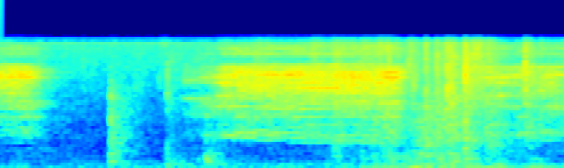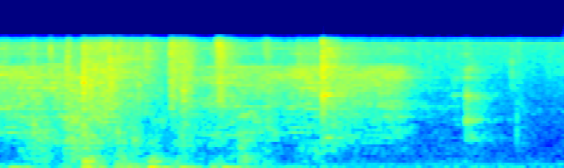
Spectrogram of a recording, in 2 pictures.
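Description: Battery-operated plush toy playing a tinny electronic song when its head is squeezed. It cuts off just after the start and plays again from about a second and a half in until near the end. Low thuds and rustles mid-way as a mastiff lunges and grabs at it.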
